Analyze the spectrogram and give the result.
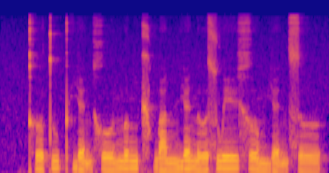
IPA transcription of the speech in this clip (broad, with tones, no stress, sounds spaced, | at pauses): kʰ ɤ˨˦ t̪ u˨˦ pʰ j ɛ̰˨˩ n x o˨˦ ʊ̯ n̪ ɤ˦ ŋ ʈ͡ʂʰ w a˨˦ n n̪ j ɛ˥˨ n ɤ˦ s w e˦ ɪ̯ x ɤ˥˨ m j ɛ̰˨˩ n s ɤ˥˨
